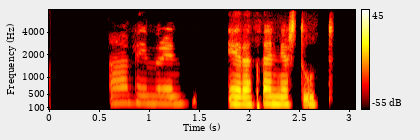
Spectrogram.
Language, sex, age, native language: Icelandic, female, 30-39, Icelandic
